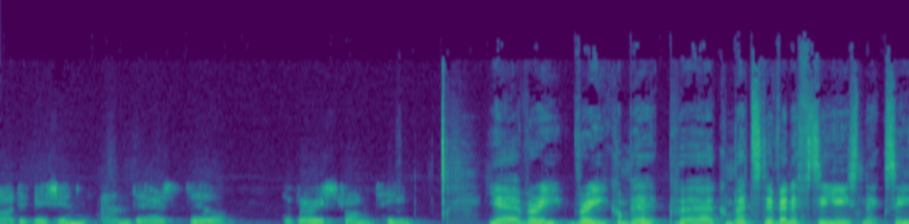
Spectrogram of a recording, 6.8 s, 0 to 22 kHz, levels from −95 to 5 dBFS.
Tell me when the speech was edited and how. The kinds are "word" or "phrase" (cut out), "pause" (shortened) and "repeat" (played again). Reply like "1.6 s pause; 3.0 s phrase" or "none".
none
